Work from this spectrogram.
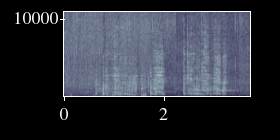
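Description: Chopped tomatoes fry in hot oil in a pan for a village-style fish curry, a loud close sizzle broken by scraping stirring strokes of a spoon, continuous with no voices.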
